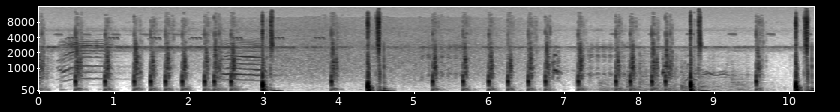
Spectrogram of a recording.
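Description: Short menu clicks tick repeatedly as options are scrolled through.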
